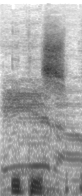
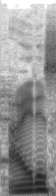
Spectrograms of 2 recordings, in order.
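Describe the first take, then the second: First: The word is said with a Finnish pronunciation. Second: The word is said with an English pronunciation. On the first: "I would call it itis in Finnish" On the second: "you guys would pronounce it itis"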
